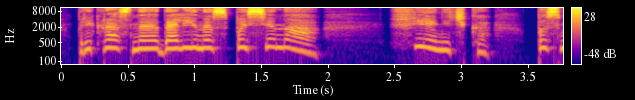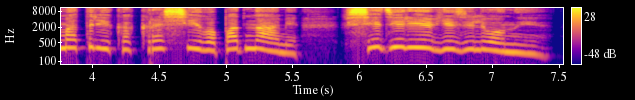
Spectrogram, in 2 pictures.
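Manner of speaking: high, loud elated exclamations; jubilant. A narrator's reading. Mafi shows Fenya the saved valley, jubilant. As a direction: gush with wonder and joy. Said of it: "ликовала Мафи".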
